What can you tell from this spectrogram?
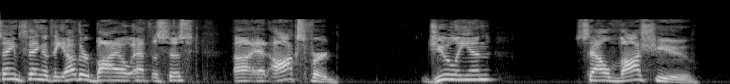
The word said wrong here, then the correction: Savulescu: am I pronouncing that right? Yeah, Julian Savulescu.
